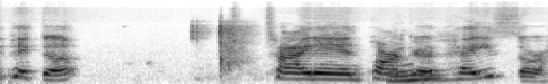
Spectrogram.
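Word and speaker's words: Hesse: Tight end Parker Hayes or Hasey or however you say his name, and Sam Yes. Jones. Hess.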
